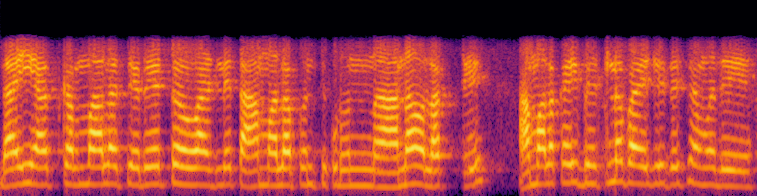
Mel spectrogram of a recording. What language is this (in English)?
Marathi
